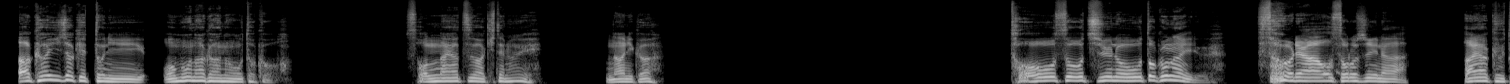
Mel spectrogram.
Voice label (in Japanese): 外画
